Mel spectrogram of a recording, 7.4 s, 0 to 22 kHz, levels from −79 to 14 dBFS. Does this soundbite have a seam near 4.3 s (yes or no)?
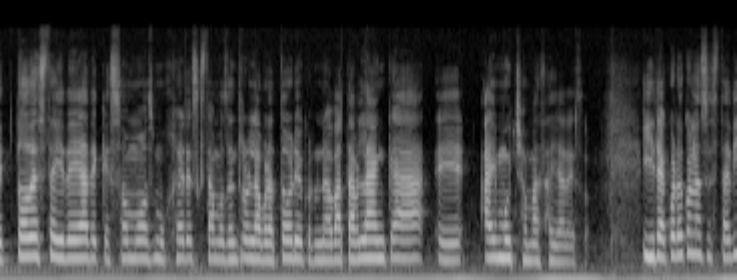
no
